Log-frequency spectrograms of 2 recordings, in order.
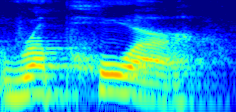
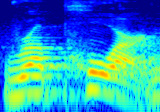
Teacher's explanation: Notice that T is silent.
